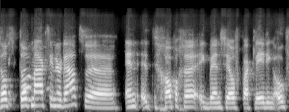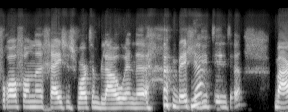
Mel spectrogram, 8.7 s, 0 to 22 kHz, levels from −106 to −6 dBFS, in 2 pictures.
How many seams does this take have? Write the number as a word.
one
